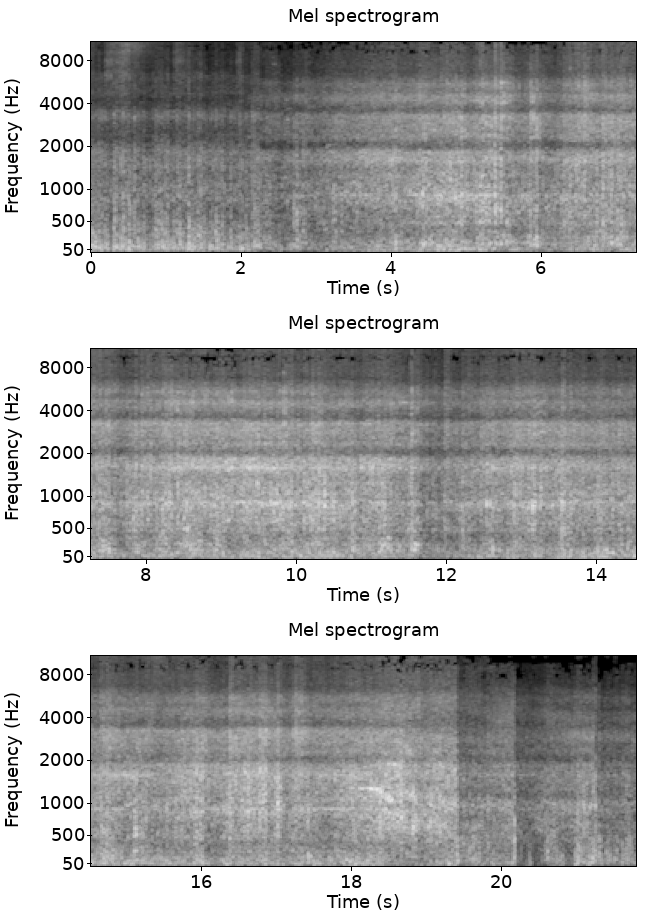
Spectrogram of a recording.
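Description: Express passenger train running at speed, heard from inside the coach: a loud, steady rumble of wheels on the track with clickety-clack of the rail joints.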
